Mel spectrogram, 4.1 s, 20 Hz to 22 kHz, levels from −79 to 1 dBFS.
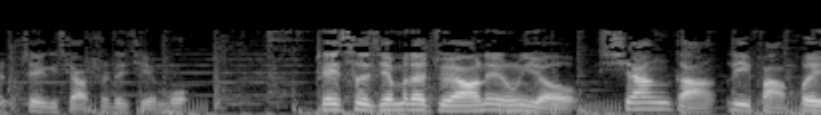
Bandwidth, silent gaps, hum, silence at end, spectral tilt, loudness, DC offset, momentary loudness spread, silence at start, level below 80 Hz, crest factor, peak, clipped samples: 8.8 kHz; none; none; 0 s; -4.5 dB/octave; -24 LUFS; under 0.1%; 17 LU; 0 s; -46 dBFS; 20 dB; -4 dBFS; under 0.1%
